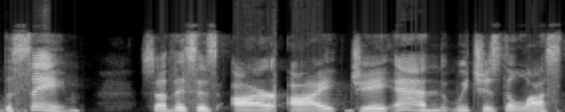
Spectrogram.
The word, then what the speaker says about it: Rijn: So this is RIJN, which is the last name of, drumroll, Jeffrey?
